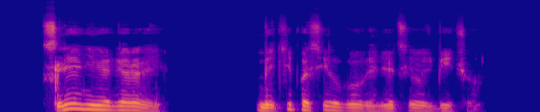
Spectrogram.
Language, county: Lithuanian, Marijampolė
